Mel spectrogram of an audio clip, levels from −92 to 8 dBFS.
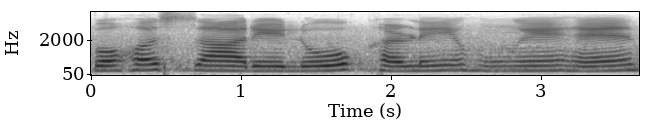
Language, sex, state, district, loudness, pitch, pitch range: Hindi, female, Uttar Pradesh, Lucknow, -15 LUFS, 225 Hz, 220-245 Hz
